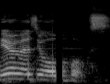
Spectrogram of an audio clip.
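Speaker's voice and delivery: pompous, self-important character voice. Voicing a shopkeeper who hands over books: pompous character voice. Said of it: "It was a pompous asshole".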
